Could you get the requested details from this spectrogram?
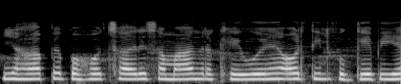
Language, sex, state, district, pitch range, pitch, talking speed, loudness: Hindi, female, Gujarat, Valsad, 240-250 Hz, 245 Hz, 195 wpm, -13 LUFS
